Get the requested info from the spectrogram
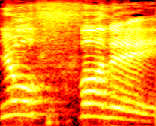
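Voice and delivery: bursting into laughter, laughing through the words. Pretending to love a god's story in case anyone's watching, bursting out laughing while talking. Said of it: "burst out laughing and go".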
